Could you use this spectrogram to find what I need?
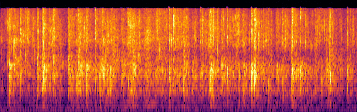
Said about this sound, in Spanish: Le da un aplauso al Señor en esta mañana.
